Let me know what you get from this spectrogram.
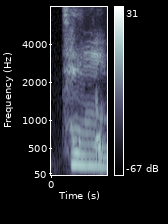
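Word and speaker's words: Tain: Everybody's asking in the chat, as per Star Trek .com, Inabrantane is spelled T-A-I-N, Tane, Okay. like pain.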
